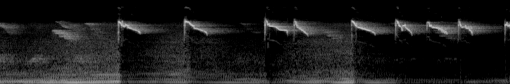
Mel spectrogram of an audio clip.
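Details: White-eye song played to coax birds into singing: after a soft twittering start, loud, bright notes that drop steeply in pitch repeat at irregular intervals of about half a second, with a low background hum at first.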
